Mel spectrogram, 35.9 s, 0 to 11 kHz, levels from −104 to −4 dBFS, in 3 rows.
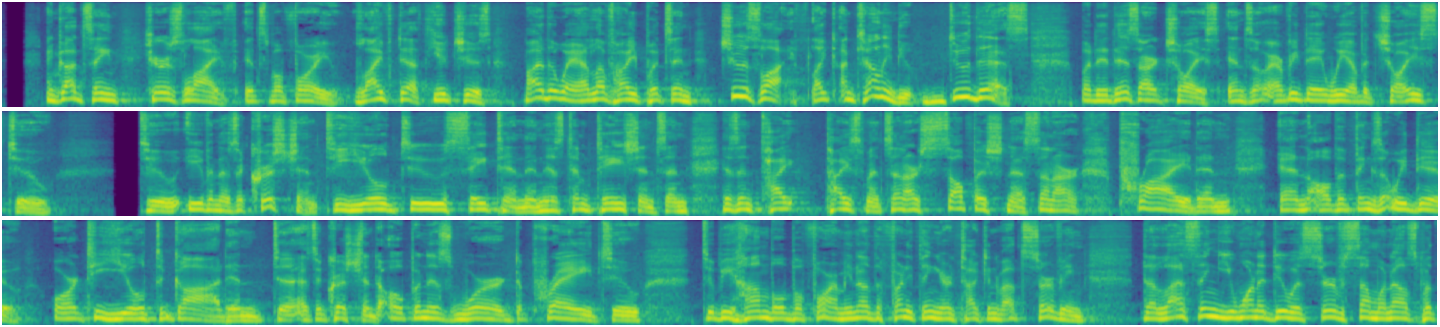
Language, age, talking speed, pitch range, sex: English, 50-69, 195 wpm, 125-155 Hz, male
